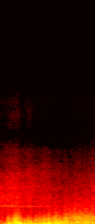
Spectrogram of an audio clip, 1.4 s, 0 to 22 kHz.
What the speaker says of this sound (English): That wind forecast of 20 to 30 miles an hour has come true.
